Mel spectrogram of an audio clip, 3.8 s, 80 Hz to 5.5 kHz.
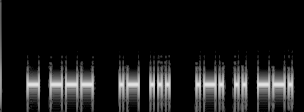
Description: Morse code, heard as a keyed tone, about 25 wpm, 600 Hz. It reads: TO AS RIG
